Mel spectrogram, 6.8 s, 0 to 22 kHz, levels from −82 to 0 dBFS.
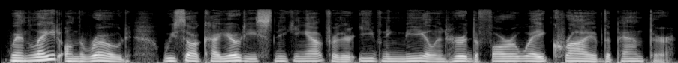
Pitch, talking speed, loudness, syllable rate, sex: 150 Hz, 205 wpm, -18 LUFS, 4.6 syllables/s, female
